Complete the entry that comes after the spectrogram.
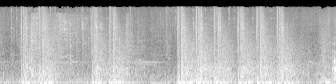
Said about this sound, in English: Lots of people are shooting at me.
